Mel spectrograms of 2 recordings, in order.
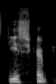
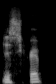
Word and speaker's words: Descript: the answer to that we purposely have left that ambiguous because we take great joy in which way people go when they pronounce it so you can use either all right the script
